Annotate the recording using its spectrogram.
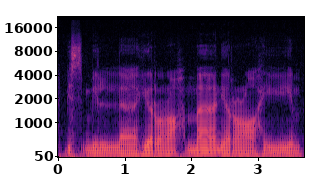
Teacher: Karena tasjid jadi 4, bergetarnya kurang lebih 4 kali.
